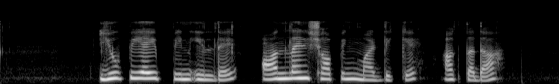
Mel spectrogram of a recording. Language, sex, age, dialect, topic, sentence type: Kannada, female, 56-60, Coastal/Dakshin, banking, question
